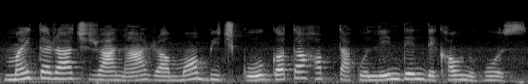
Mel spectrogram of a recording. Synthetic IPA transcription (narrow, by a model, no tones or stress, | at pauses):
mʌjt̪ʌɾat͡sranarʌmʌbit͡skoɡʌt̪ʌɦʌp̚t̪akolend̪end̪ekʰawnuɦos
